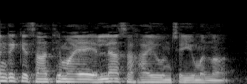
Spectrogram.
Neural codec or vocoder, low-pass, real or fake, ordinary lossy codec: none; 7.2 kHz; real; MP3, 48 kbps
